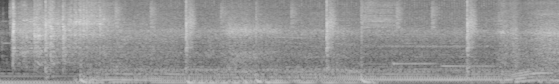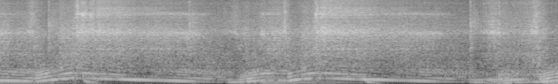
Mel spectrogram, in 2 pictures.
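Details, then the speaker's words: Turbocharged Honda Fit, revving: revs climb and drop, each lift-off giving a short sharp high-pitched hiss, the desired "JDM bald eagle" sound; blow-off valve venting normally. "that is the sound I was looking looking for it's like a high pitched JDM bald eagle"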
